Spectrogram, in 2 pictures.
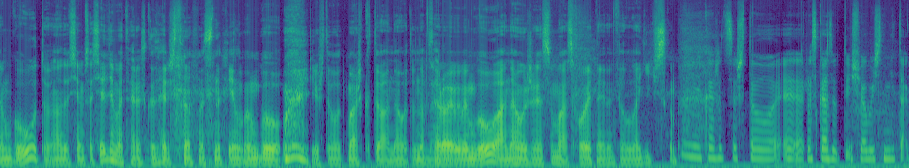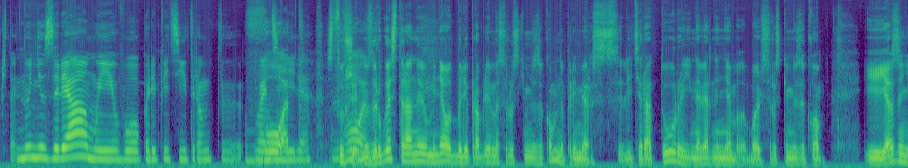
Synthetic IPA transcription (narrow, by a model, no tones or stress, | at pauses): ɛmɡəut̪o̰nad̪əfsʲe̞msɐsʲedʲɪmɛt̪əɾəskɐzatʲʂt̪oonvasnɐfʲilˠvɛmɡəuḭʂt̪o̞vo̞t̪maʂkə̥t̪oɐ̰navo̞t̪vnəft̪ɐɾojvɛmɡəuɐnaʊʐɛsʊma̰sxo̞dʲɪt̪nɐɛt̪əmfʲɪlˠəlˠɐɡʲit͡ɕɪ̥skəmmnʲekaʐɨt̪səʂt̪oɛ̰ɾɐskazvɨjt̪ːɨjɪɕːoɐbɨt͡ɕnənʲɪt̪a̰kʂt̪o̰nonʲɪzɾʲamɨjɪvopəɾʲɪpʲɪtʲit̪əɾəmt̪ɨvvɐdoilʲɪ | slˠuɨjnozd̪ɾʊɡo̞jst̪əɾɐnɨʊmʲɪnʲavo̞t̪̚bɨlʲɪpɾɐblʲe̞mɨsruskʲɪmjɪzɨko̞mnəpɾʲɪmʲe̞rslʲɪtʲɪɾɐt̪uɾəjnɐvʲe̞rnənʲe̞bɨ̰lˠə̰bolʲʂə̥sɾuskʲɪmjɪzɨko̞m | ijazənʲ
